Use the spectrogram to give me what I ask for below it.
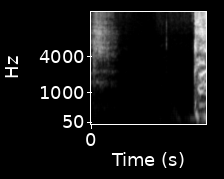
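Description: A man coughs and clears his throat: a rough, breathy burst opens, then a short pause with faint throat sounds, followed by a louder, harsh cough at the end.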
